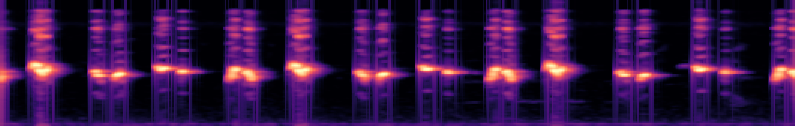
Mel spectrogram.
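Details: Yellow-vented bulbul pouring out its fast 'ropel' morning song: unbroken chattering run of liquid whistled notes, mostly paired, repeating about twice per second in a clean recording.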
